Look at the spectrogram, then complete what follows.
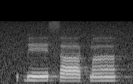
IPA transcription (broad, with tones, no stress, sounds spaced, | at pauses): ɓ eː˦ s aː˧ k͡p ã˦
